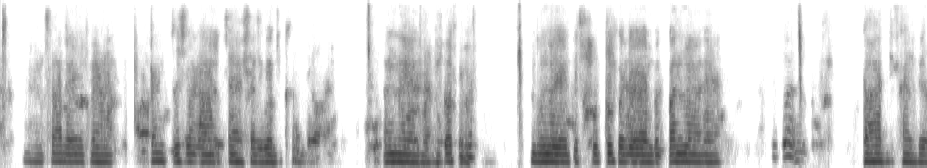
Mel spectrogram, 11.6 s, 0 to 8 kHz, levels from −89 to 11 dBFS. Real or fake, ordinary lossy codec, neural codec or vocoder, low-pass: fake; Opus, 24 kbps; codec, 16 kHz, 2 kbps, FreqCodec, smaller model; 7.2 kHz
